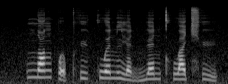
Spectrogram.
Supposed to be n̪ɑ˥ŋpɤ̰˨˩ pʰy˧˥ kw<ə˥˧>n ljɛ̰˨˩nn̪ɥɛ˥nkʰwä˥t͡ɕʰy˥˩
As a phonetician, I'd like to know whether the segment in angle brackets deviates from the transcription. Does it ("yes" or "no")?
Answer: yes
